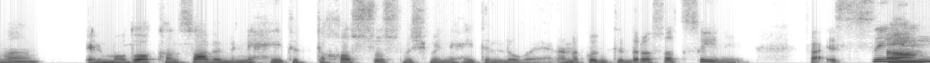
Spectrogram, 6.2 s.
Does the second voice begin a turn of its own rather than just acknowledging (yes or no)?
no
